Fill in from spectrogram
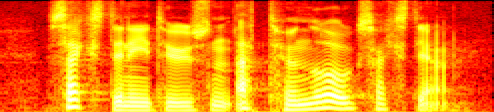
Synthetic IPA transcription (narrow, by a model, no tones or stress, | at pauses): sɛkst̪ɪniːt̪ʰʉːsn̩ʔɛt̪hʉnd̪ʁəoːɡsɛkst̪ɪɛ̰n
